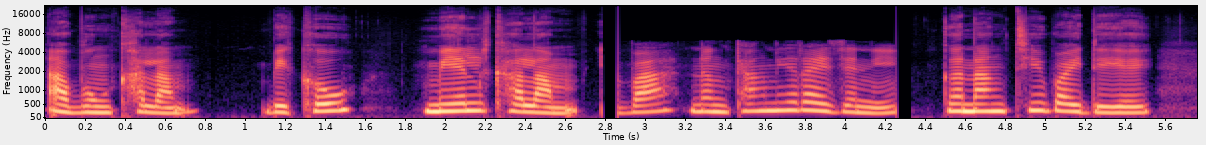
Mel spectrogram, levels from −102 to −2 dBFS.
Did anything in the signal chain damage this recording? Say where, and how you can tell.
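Yes, at the input device end of the chain. At 2.79 s there's an 80 ms gap. Until 4.34 s the speech then loses everything above 6 kHz, drops a few dB and carries a faint new noise floor, so the input likely switched to a poorer device.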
